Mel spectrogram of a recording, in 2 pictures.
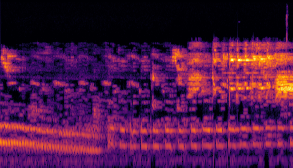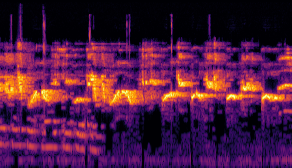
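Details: Wambi singing as tutor song for shamas: slow descending whistled notes with harmonics, then a fast bright jumble of high chattering, trilled and warbled phrases.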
